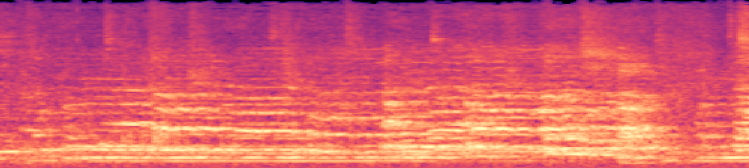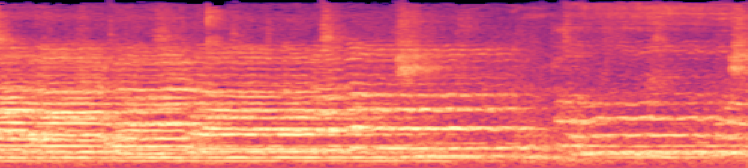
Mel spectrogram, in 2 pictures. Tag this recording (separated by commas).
Music, Choir, Gospel music, Singing, A capella, Christian music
